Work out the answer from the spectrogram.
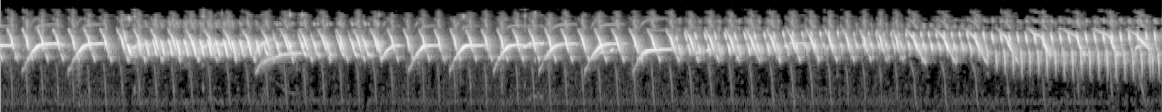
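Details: Canary song used to train young canaries, campainha style with chirps: rapid high trills and buzzy rolled phrases broken by upswept whistled notes, fast-repeating and continuous.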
